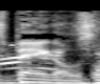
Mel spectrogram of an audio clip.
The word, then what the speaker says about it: bagel: It is bagels. Long A.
